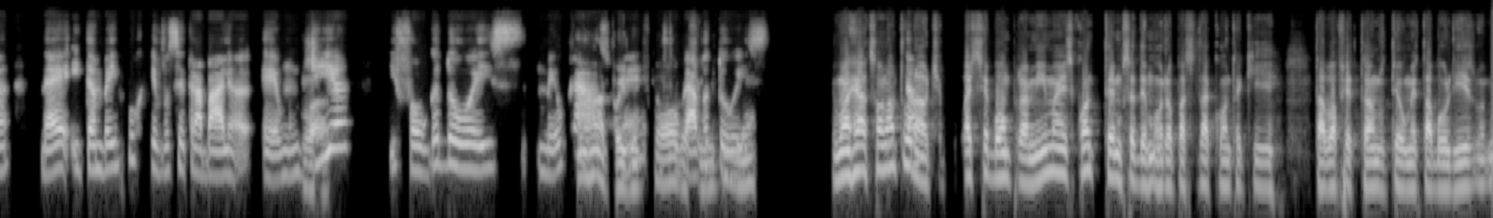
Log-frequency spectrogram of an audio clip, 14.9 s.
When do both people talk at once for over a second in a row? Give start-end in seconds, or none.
5.8-7.5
